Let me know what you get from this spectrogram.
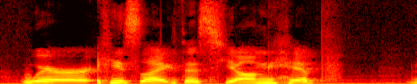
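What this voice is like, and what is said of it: Usual voice. Nothing is said of it.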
